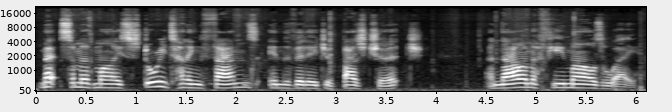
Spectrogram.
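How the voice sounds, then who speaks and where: A male travel vlogger's voice sits high, with a fairly bright tone and a normal speed. He presents and tells stories theatrically outdoors in the countryside, combining narration with on-location talk.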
